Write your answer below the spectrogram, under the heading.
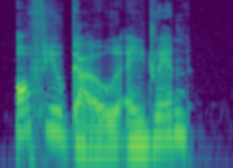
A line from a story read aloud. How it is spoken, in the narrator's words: he said firmly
